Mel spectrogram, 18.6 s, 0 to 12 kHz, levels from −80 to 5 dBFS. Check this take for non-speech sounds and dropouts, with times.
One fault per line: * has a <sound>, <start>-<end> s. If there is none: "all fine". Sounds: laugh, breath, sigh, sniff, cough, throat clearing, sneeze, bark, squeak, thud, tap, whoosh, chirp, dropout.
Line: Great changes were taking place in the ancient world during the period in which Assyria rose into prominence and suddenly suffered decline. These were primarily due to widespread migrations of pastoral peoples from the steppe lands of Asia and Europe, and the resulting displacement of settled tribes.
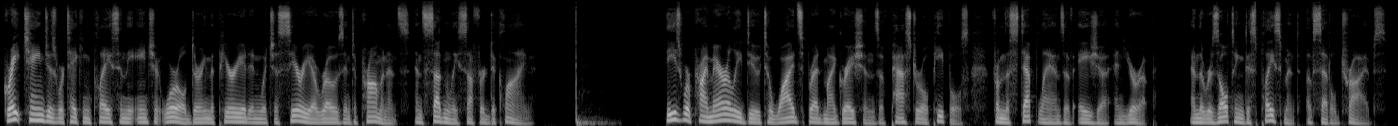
* has a thud, 7.7-8.3 s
